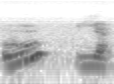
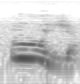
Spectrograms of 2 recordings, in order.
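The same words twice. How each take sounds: First: Ouille dit lentement, comme un mot lu en classe; lecture modèle. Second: Said in the usual way. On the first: Shown as a demonstration. (Ouille lu en modèle) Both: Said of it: "je vous laisse lire".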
